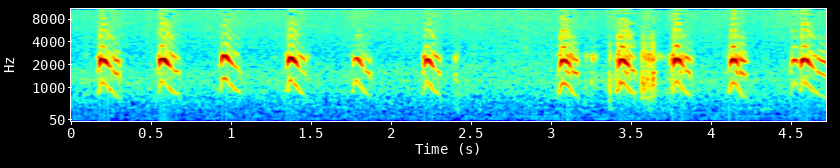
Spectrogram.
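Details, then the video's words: See-see partridges feeding and fighting inside the University of Sulaimani, Kurdistan: short downslurred whistled notes repeated about three times a second, with a brief pause mid-series, over quiet background. "سوێسکە - حجل - see see partridge"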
